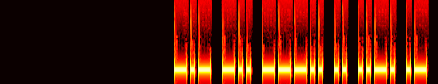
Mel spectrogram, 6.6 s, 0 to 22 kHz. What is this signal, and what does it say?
Morse code, heard as a keyed tone, about 20 wpm, 700 Hz. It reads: KD8IFA
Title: USA Call Signs - 6 Characters - Repeated 3x - 20wpm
